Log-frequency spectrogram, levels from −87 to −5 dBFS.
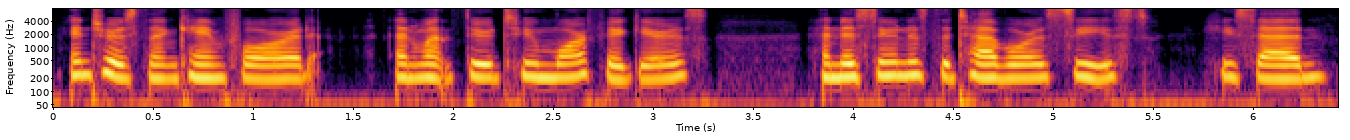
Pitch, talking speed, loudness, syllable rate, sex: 215 Hz, 175 wpm, -17 LUFS, 5.0 syllables/s, female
